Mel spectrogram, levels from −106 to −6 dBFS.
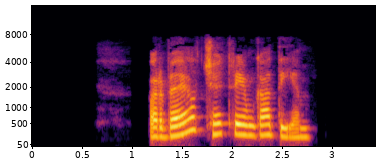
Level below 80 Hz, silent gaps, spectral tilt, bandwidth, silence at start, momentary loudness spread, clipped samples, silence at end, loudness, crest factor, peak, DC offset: -66 dBFS; none; -5.5 dB/octave; 7.6 kHz; 1.2 s; 13 LU; under 0.1%; 0.65 s; -19 LUFS; 20 dB; -2 dBFS; under 0.1%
